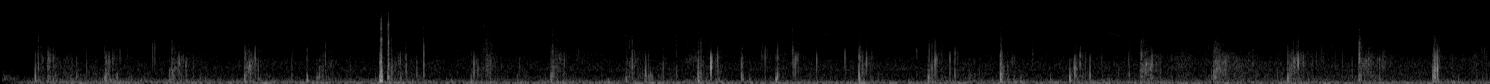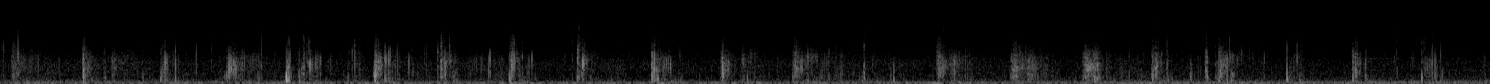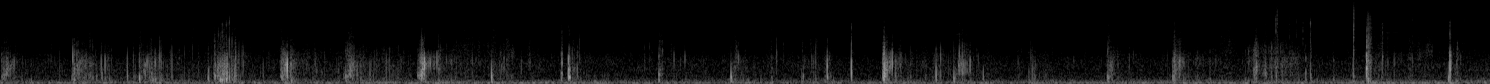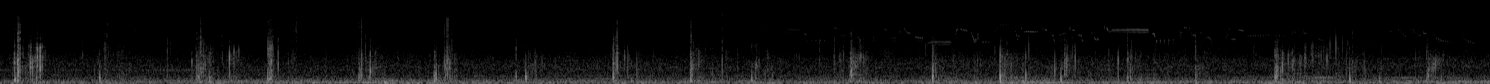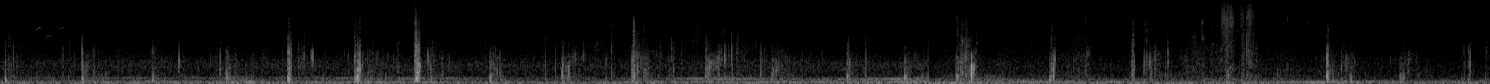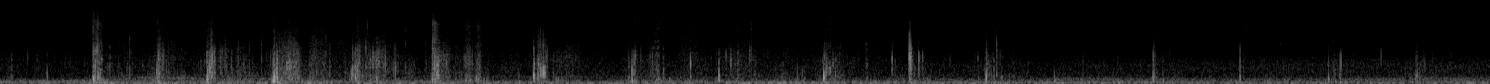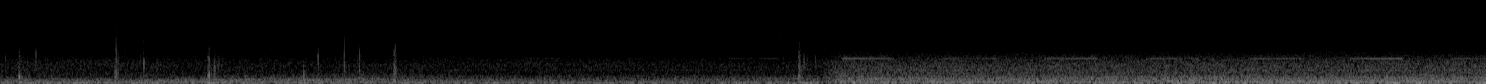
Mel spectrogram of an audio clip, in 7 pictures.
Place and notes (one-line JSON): {"title": "Holz, Germany - disappeared - Walking over a dead village, Opencast atmosphere", "date": "2012-04-03 13:18:00", "description": "Despite the Google image this village no longer exists. All that remains are small mounds of yellow earth waiting to be eaten up as part of the huge Garzweiler opencast brown coal mine. These are my footsteps walking over the dead village as far as the current mine precipice followed by the sounds from below.", "latitude": "51.09", "longitude": "6.46", "altitude": "97", "timezone": "Europe/Berlin"}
